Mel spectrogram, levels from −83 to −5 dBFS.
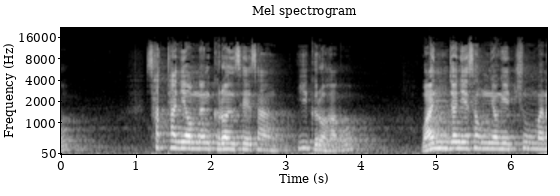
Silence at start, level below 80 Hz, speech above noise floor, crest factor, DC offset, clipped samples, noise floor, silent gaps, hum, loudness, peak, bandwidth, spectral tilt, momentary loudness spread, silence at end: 0 s; -48 dBFS; 29 dB; 16 dB; under 0.1%; under 0.1%; -44 dBFS; none; none; -15 LUFS; 0 dBFS; 15.5 kHz; -4 dB/octave; 15 LU; 0 s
